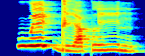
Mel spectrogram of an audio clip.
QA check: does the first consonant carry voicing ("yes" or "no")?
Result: yes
